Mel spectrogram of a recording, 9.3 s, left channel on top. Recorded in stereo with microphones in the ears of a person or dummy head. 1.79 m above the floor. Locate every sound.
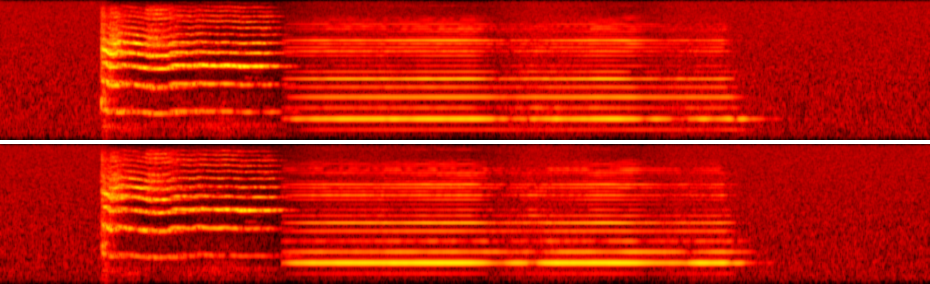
1.0 s a cat meowing: 10° left (ahead or behind), 1.9 m
2.8 s a violin: 40° right (ahead or behind), 0.5 m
